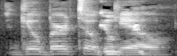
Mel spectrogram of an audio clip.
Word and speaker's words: Gilberto Gil: Gilberto Gil, whatever those Brazilians have.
